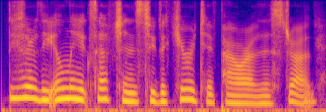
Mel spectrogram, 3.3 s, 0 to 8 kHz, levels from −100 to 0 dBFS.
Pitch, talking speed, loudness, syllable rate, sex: 205 Hz, 220 wpm, -15 LUFS, 6.9 syllables/s, female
